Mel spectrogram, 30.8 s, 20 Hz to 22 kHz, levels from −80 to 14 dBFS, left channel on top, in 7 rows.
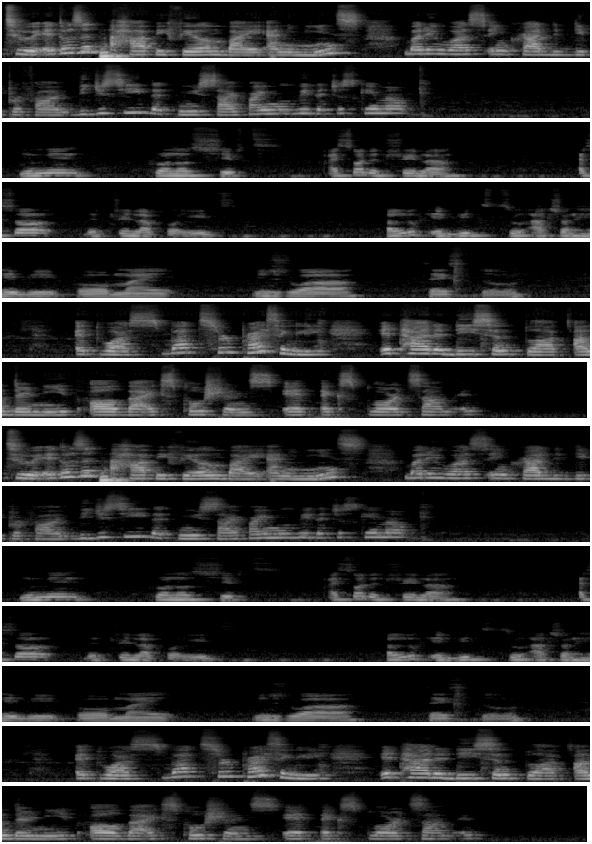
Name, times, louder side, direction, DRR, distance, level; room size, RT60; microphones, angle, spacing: voice 1, 0.0-7.4 22.3-30.1, left 2 dB, 75° left, 2.3 m, -28 dB
voice 2, 9.0-9.5 10.0-10.6 11.3-12.3 13.1-14.8 16.1-18.9 19.5-20.3 20.8-21.5, left 3 dB, 25° left, 0.3 m, -30 dB
5.8 x 5.5 x 4.0 m
head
